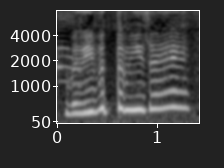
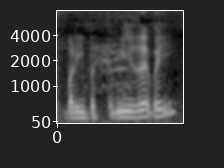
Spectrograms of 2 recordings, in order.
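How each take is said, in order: First: Very high, slow pet-talk voice; playful scolding. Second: Said in the usual way. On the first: Real, not acted. Owner playfully scolds the naughty pet, high slow coo.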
